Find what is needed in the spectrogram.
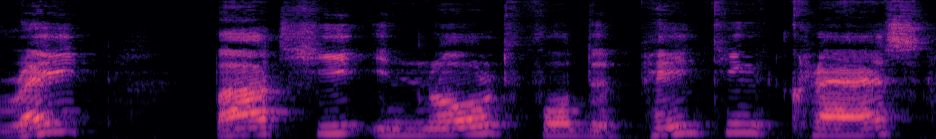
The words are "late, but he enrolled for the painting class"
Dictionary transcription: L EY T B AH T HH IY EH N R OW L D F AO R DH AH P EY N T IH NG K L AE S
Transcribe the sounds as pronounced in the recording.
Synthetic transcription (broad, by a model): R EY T B AH T HH IY EH N R OW L D F AO R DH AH P EY N T IH NG K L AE S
